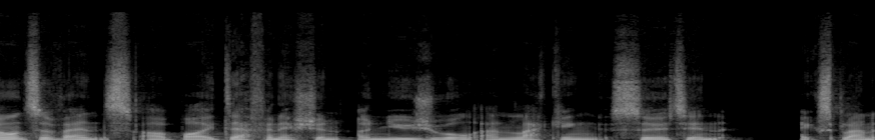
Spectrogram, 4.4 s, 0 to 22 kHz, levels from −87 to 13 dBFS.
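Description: Nothing in the recording stood out as a technical fault on listening.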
